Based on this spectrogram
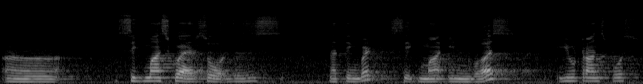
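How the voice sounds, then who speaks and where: A man's fairly high-pitched voice at a very slow pace, with long, frequent pauses, fairly even intonation and audible room echo. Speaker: teaching assistant. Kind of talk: tutorial.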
